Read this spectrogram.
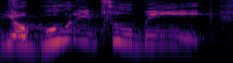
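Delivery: normal talking voice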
